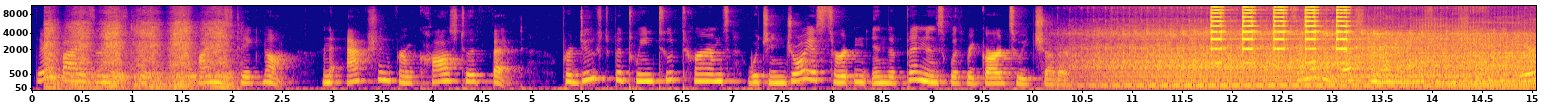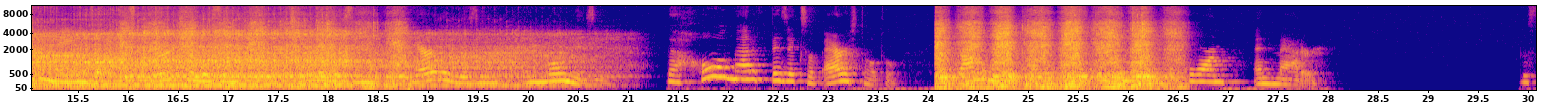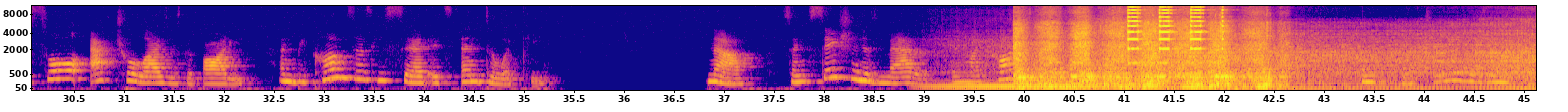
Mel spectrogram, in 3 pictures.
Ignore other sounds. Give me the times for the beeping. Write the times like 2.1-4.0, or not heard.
11.8-13.2, 41.0-42.0.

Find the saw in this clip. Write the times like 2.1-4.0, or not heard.
0.1-2.1, 15.9-18.9, 24.1-26.6, 39.9-42.7.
